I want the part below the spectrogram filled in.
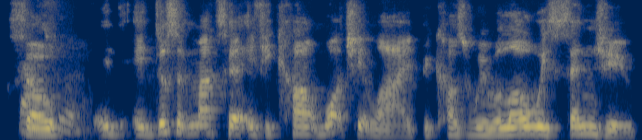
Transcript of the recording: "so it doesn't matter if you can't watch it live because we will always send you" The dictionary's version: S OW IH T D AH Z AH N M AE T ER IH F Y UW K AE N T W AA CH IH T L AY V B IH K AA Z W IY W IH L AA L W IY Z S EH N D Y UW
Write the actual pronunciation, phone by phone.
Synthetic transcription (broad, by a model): S OW IH T D AH Z AH N M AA T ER IH F Y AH K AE N T W AA CH IH T L AY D B IH K AA Z W IY W IH L AA L W IY Z S EH N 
